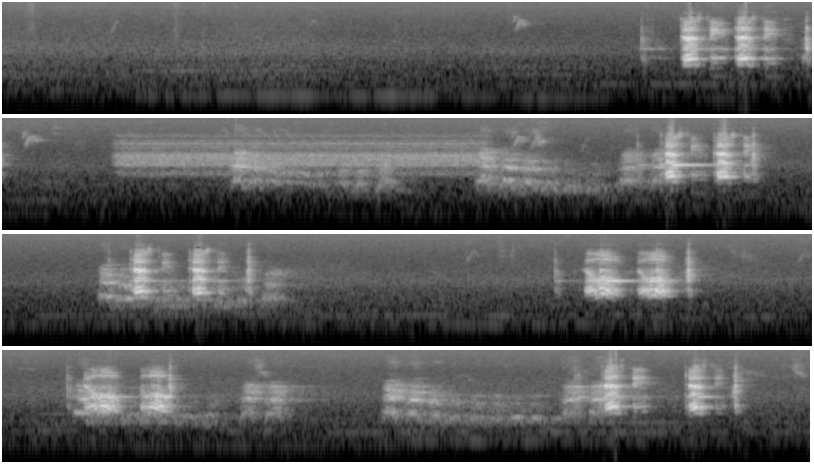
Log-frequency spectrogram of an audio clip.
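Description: A man's voice through a CB radio's PA loudspeaker, heard outdoors, in short clipped bursts every few seconds with no low end. About nine seconds in, a steady whining tone of several pitches holds for about four seconds.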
